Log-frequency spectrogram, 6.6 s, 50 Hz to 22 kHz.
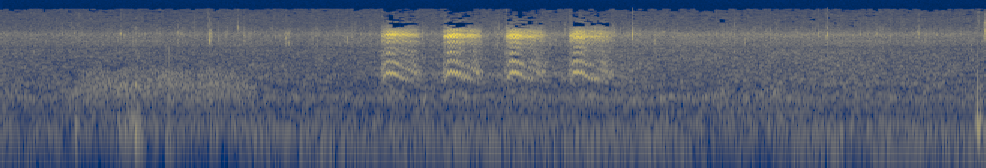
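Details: American Oystercatcher at Fort Monroe, Virginia, on March 15, 2019, giving four loud, piercing, slightly harsh notes in quick, even succession over steady low wind or surf rumble.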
